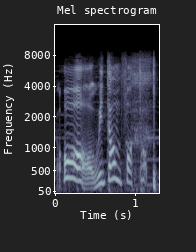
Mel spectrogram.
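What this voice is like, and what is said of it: Put-on accent, self-described amateur. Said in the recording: “That is the only accent I can do. ... I can't do any of them. That's the best I've got.”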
